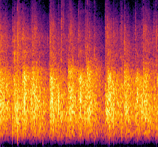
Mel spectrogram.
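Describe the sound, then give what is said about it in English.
A church audience applauds, a dense, continuous patter of many hands clapping at steady loudness throughout. “Why don't you clap for Jesus”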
